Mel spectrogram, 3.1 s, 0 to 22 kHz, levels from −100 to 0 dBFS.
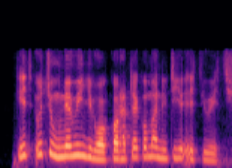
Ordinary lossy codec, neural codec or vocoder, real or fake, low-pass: none; codec, 16 kHz, 0.8 kbps, ZipCodec; fake; 7.2 kHz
